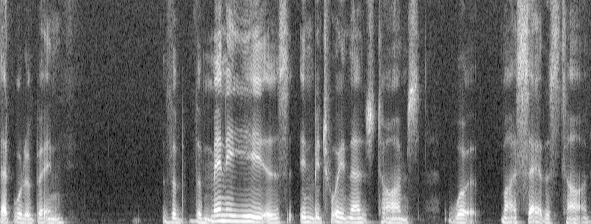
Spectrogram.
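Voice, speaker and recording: With an Australian accent, a woman speaks very slowly in a very deep, low pitch, her tone dark and mellow, with vocal fry and long, frequent pauses. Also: ordinary pitch variation. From Western Australia. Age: 80s+. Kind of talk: interview answer.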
